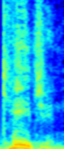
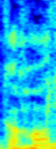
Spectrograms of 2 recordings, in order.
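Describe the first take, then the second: First: The word sounds like the English word Cajun. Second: The word is said the Spanish way, ca-HON. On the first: Someone refuses to try the foreign pronunciation. The speaker calls it wrong. "They'll be like, Cajun" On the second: This is the word's proper foreign pronunciation. The speaker calls it right. "it's called a cajon"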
